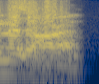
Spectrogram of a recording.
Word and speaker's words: Mizuhara: How do you pronounce Ippei's last name? Ippei Mizuhara.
